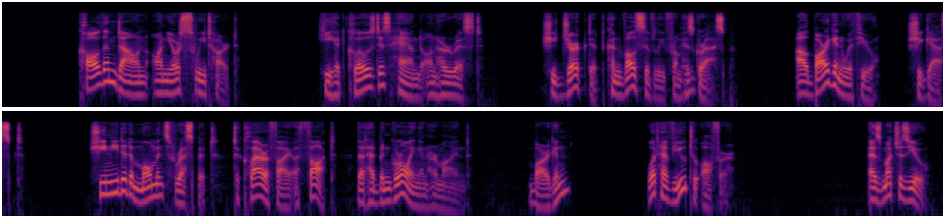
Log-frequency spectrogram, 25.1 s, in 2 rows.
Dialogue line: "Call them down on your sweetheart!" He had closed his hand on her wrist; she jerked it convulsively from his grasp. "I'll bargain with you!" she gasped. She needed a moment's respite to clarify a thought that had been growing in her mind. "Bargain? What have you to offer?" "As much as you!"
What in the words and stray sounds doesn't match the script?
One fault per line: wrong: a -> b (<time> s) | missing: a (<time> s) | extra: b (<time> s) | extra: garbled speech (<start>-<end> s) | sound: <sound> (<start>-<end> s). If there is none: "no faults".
no faults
